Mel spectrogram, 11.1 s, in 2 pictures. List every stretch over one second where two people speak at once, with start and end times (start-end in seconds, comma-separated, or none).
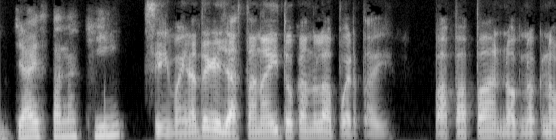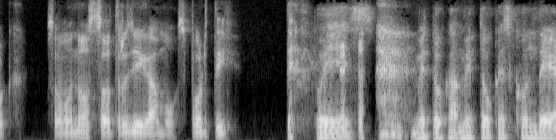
none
